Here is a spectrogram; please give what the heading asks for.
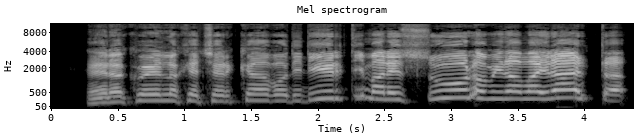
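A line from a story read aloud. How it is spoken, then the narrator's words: Exclaiming. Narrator (Italian): esclamò Sebastian Contrario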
